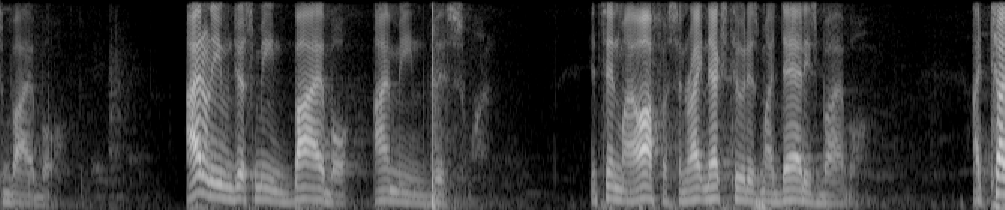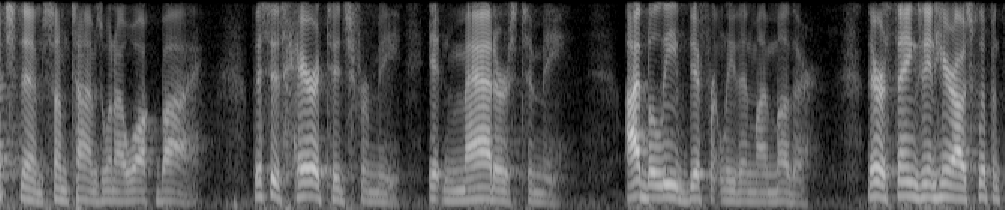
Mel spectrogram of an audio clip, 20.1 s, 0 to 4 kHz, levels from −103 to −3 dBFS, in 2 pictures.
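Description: No technical faults can be heard anywhere in the speech recording. There is nothing here to place on a timeline or trace back to a cause.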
